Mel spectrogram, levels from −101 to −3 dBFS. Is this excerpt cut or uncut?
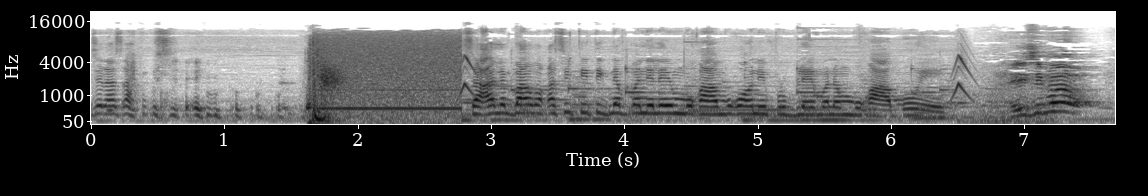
cut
